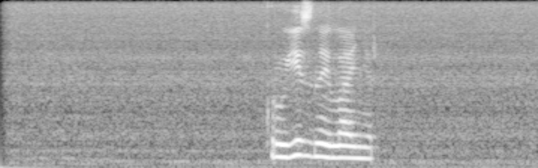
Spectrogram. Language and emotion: Russian, neutral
